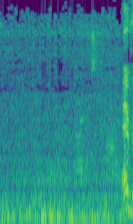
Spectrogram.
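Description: Steady low rumble of a car's engine and tyres on the road, heard from inside the cabin while driving.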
